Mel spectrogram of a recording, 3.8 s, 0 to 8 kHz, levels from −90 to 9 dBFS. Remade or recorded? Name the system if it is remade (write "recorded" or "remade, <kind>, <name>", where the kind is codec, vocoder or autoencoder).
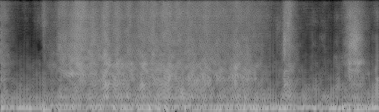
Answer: remade, vocoder, Vocos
